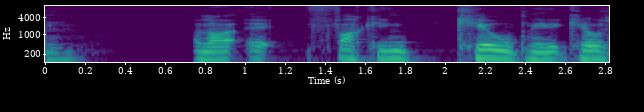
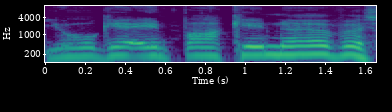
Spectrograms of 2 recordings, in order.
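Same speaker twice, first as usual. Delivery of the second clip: put-on high, jeering shouting of kids; 6 semitones higher than usual. Retelling kids taunting the opposition goalkeeper at a game: imitating kids shouting. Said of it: "And they're shouting at him".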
